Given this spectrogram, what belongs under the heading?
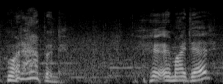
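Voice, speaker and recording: Earnest young war photographer, music behind. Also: male voice, sits high, very animated, unhurried. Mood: dazed, confused. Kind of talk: reflective narration and dramatic game dialogue. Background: music, rain.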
